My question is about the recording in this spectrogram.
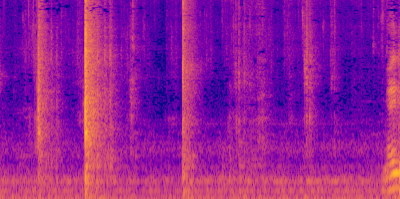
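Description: A metal utensil knocking against a stainless steel pot while stirring soup: a few sharp, separate clinks, the loudest about a second in, over a faint steady low hum.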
